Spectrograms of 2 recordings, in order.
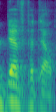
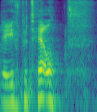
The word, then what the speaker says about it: Dev Patel: Dave Patel. Or Dev Patel. Not Dave Patel.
